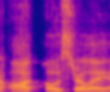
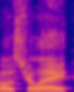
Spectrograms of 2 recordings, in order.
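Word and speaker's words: Oesterle: A little surprised, like Jordan Osterley, I think is how his name is pronounced.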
